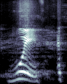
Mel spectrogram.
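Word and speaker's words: wave: হ্যাঁ, ও ডব্লিউটাকে উচ্চারণ করতে গেলে একটু ভি এর মতো, একটু কিঞ্চিত ভি এর মতো একটা ইফেক্ট আসবে। হ্যাঁ, ওয়েভ, ভয়ের মতো উচ্চারণ করতেছি আমি, দেখো, ওয়েভ।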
